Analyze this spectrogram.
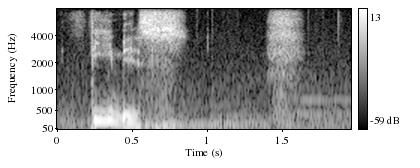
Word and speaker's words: Themis: literal wa what sorry about that oh Themis rhymes with the beis ah apologies for not introducing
